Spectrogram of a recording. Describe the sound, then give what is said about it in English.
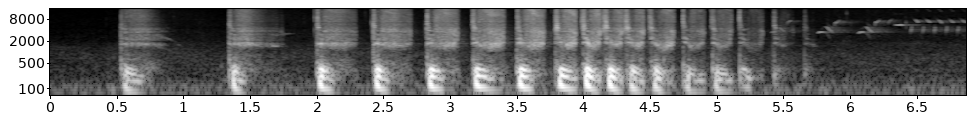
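A voice imitates a ruffed grouse's drumming: low, soft thumps that start slow and speed up into a rapid roll, followed by faint bird chirps. “The sound we're searching for is a low, soft drumming noise that goes a little something like this.”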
